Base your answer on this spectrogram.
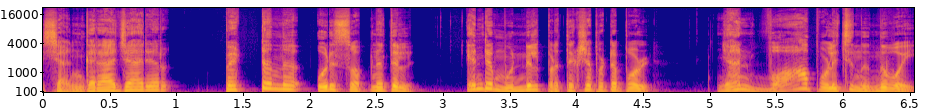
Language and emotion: Malayalam, surprised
